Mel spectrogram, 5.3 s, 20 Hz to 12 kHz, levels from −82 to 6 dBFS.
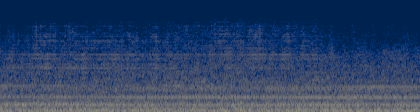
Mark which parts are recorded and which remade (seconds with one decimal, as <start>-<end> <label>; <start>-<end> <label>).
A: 0.0-5.3 recorded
